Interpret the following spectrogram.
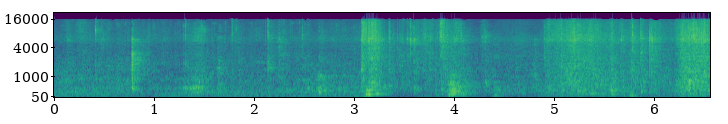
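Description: Close-up eating sounds of two people biting and chewing burgers, with scattered small clicks and a sharper noise about three seconds in. Near the end, a rustle of paper burger wrappers.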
